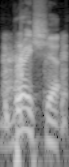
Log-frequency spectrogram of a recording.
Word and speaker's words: Brescia: I don't know how you pronounce it there. Brescia. Brescia. Yes. Yeah, I got it right first time.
